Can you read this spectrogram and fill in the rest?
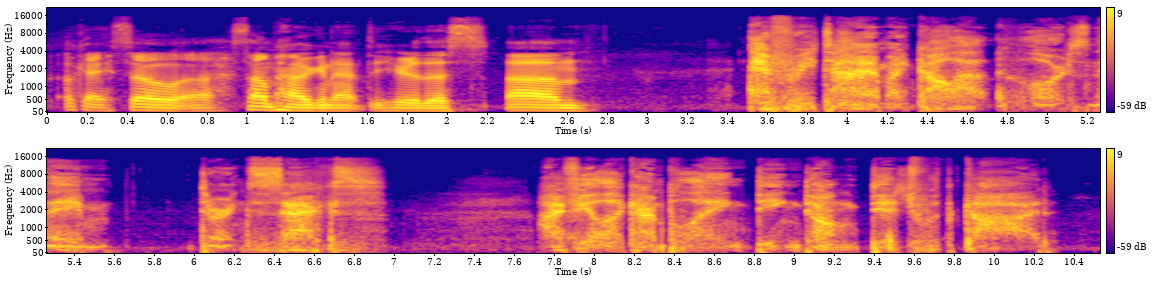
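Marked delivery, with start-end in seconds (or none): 3.6-10.3 soft, breathy, seductive whisper. Reading a card aloud in a party game: sexy whisper. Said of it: "I'm gonna go with Sexy Whisper".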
